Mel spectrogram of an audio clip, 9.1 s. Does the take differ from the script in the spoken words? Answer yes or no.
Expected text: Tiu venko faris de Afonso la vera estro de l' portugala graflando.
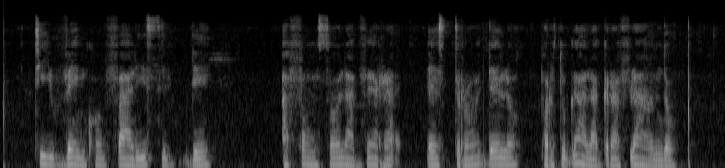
no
